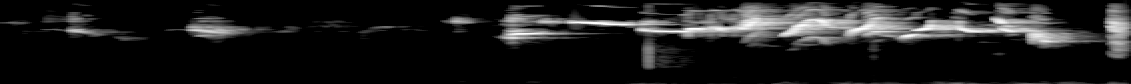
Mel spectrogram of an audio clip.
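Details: White-rumped shama female calling the male: a few scattered soft high notes, then a long continuous rush of fast, varied warbling whistles and chattering trills lasting about three seconds.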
